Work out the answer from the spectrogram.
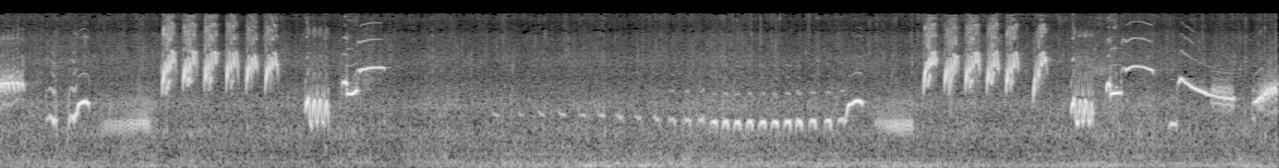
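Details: White-rumped shama in competitive kéo thuốc lào singing: bursts of high buzzy notes with whistles, then a long, even trill of low repeated notes, followed by more buzzy runs and looping whistles.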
